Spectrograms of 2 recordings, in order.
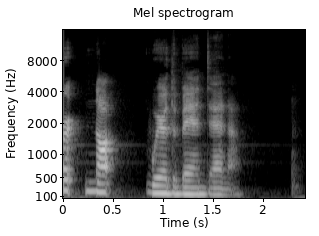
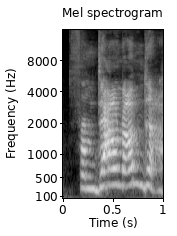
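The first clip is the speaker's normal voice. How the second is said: shouted Australian accent; 4 semitones higher, 8 dB louder than usual. Shown as a demonstration. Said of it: "I don't know why I shouted".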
